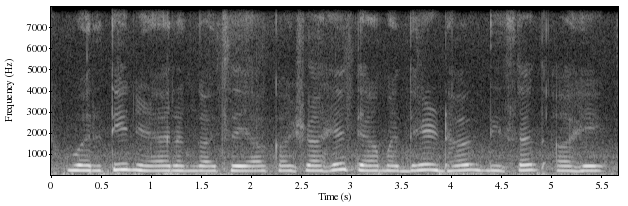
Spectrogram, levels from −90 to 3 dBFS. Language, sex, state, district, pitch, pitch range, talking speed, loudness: Marathi, female, Maharashtra, Aurangabad, 230 Hz, 225-245 Hz, 95 wpm, -15 LUFS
